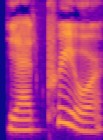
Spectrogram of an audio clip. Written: Yed Prior

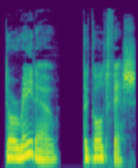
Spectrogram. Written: Dorado

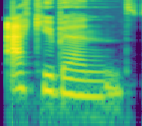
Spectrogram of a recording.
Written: Acubens

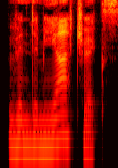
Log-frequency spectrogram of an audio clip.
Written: Vindemiatrix

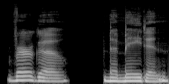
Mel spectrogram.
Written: Virgo

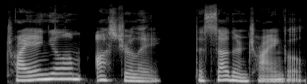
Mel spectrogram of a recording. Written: Triangulum Australe

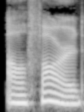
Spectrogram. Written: Alphard

